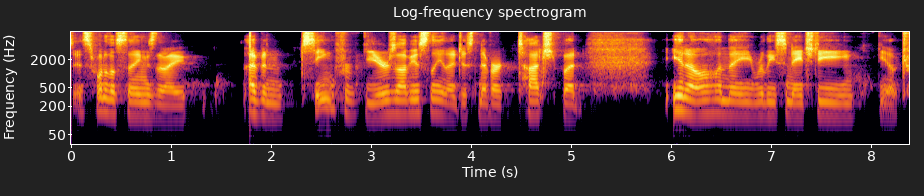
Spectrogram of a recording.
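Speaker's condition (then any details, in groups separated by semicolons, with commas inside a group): No condition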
